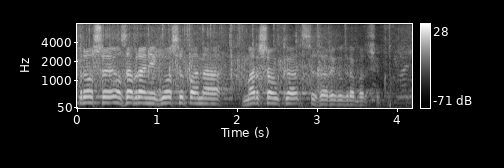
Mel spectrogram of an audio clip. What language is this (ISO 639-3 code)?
pol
